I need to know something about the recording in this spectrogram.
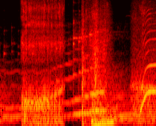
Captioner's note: snorts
